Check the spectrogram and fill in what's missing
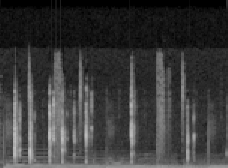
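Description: Quick, crisp keystrokes clatter on a crunchy keyboard, irregular bursts of clicks close by over a faint tonal background.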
